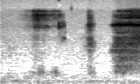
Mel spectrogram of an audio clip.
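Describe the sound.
Faint heavy breathing from a person between bouts of talking: a few airy, hissing inhales and exhales, ending in one longer, louder breath.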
